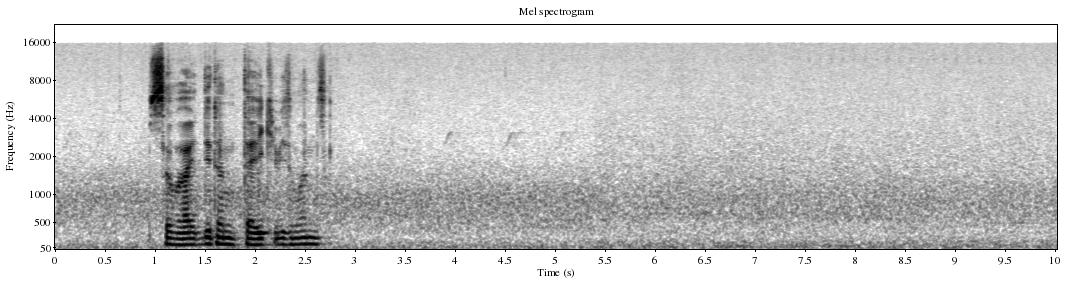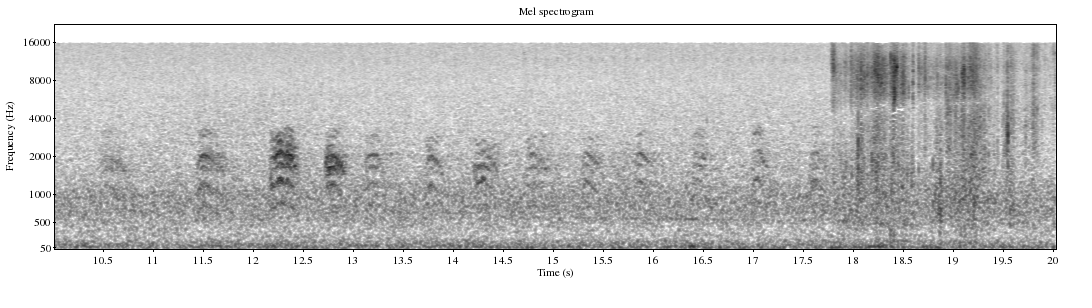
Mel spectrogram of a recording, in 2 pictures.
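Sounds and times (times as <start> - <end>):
crackling rustle: 17.6 - 20.0.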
